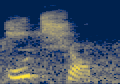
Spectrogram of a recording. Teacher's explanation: খণ্ডের ত দন্তের স, দুটোই কিন্তু একে অপরের প্রভাবে পরিবর্তিত হয়ে যাচ্ছে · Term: অনন্য সমীভবন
